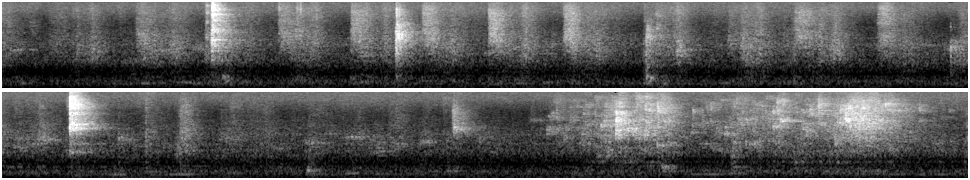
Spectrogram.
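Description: Bathroom cleaning in a small tiled room: water splashing and running, with scattered knocks and clicks. The water noise grows louder near the end.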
